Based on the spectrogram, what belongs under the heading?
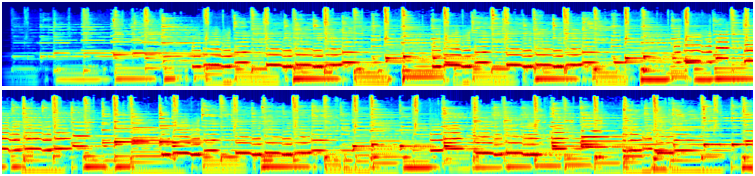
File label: Swinging Alphorn; stubenmusik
